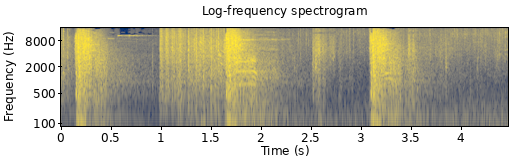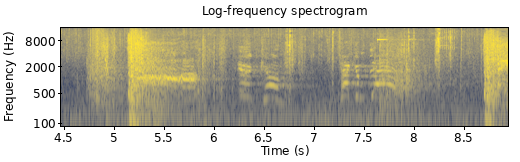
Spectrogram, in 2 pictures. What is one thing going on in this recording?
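Gunshots boom loudly and echo.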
